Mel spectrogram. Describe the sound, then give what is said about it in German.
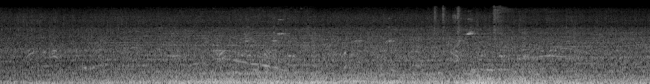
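A tractor pulling wagons loaded with bathers along an asphalt road to the shore of the Dead Sea, its engine rumbling low and steady throughout with continuous road noise, moderately loud. “Ein Traktor zieht die Wagen auf einer asphaltierten Straße bis zum Ufer des Toten Meers.”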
